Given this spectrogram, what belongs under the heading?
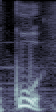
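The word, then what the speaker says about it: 九: O número nove pronunciado cu, lembra a palavra para sofrimento ou tortura.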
